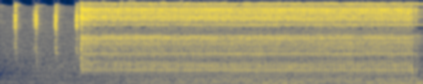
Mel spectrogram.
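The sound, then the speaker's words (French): A kitchen timer, started during the preparation of a pavlova, gives four quick, sharp ticks, then bursts into a loud, continuous metallic ringing that carries on steadily to the end, without any voices. “La préparation de la pavlova qu'on va accélérer en lançant le minuteur.”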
